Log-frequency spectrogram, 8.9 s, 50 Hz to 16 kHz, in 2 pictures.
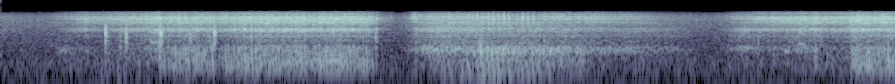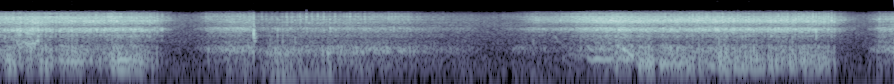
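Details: Loud, rattling snores with each breath, about 18 breaths a minute in a steady rhythm; ordinary snoring.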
